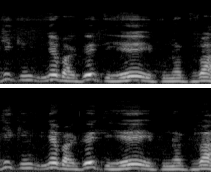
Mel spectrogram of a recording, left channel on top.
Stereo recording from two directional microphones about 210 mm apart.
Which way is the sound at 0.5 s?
5° left (ahead or behind).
